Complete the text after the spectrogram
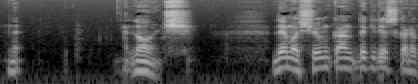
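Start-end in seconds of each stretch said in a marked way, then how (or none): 1.3-2.0 ランチ as "lawnch", long O; firm ランチ with the au drawn out; English "launch". Shown as a demonstration. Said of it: "エーユーもそうなんです".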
